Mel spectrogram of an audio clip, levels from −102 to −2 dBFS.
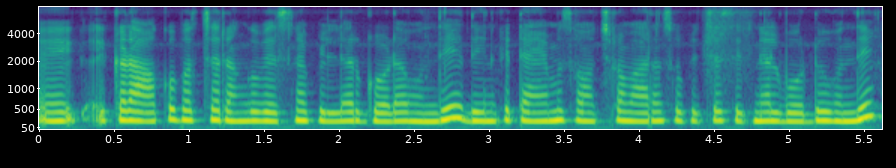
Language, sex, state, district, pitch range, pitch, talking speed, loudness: Telugu, female, Telangana, Mahabubabad, 215-230 Hz, 220 Hz, 160 wpm, -15 LUFS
